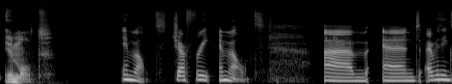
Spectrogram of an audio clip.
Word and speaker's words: Immelt: Immelt.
